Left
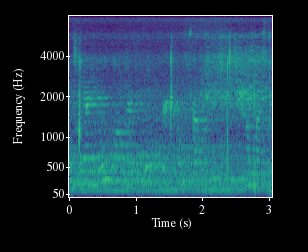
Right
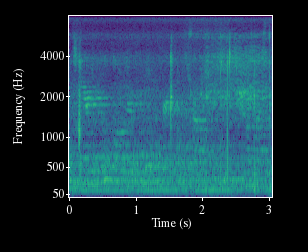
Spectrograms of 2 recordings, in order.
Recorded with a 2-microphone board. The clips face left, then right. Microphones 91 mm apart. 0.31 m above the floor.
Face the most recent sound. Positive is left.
turn(degrees=30)  # may be behind; listen again after turning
